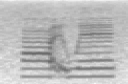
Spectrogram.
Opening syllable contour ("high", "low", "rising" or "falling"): high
